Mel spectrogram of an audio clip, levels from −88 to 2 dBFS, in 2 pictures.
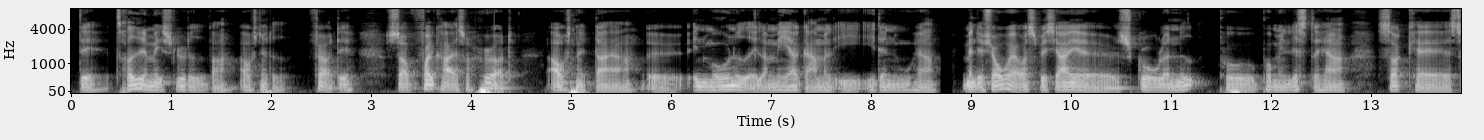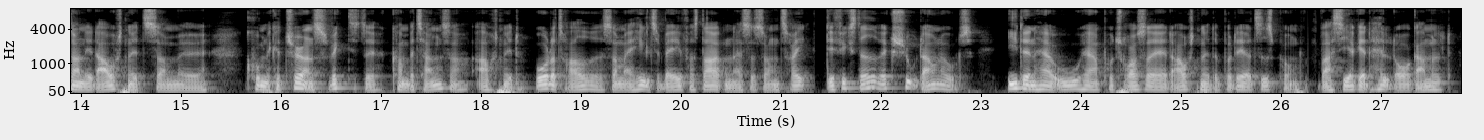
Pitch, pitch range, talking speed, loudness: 85 Hz, 75-95 Hz, 190 wpm, -23 LUFS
